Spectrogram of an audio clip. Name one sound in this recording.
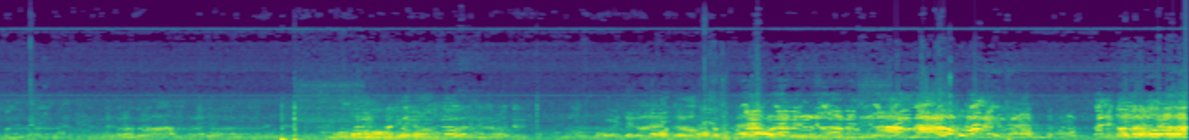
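Young men shout and call out to each other outdoors, growing louder and more excited.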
